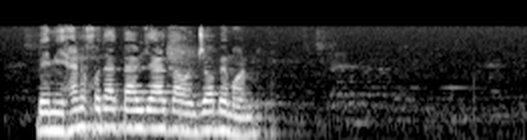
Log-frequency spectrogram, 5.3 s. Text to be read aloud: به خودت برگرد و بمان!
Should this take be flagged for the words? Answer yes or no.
yes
